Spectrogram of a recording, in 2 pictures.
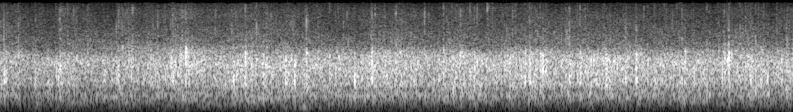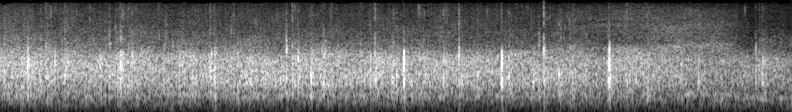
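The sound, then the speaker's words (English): A church audience claps steadily for several seconds as a church member comes up to the front, a dense, even wash of applause with scattered sharper individual claps and no voices. “Can you give her a big round of applause as she comes?”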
